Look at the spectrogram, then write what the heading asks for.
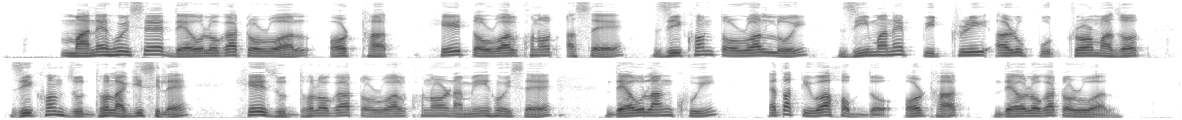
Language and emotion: Assamese, neutral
